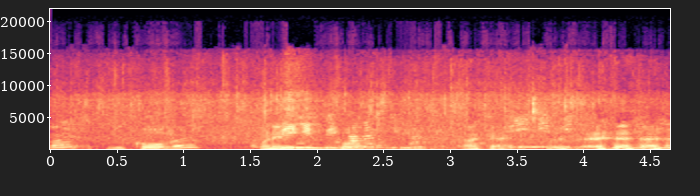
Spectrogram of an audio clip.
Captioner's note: lady speaks Indonesian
